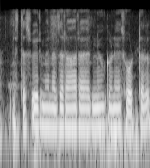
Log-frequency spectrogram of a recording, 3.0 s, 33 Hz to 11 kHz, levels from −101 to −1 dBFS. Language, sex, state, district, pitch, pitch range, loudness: Marwari, male, Rajasthan, Nagaur, 130 Hz, 130-135 Hz, -15 LUFS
